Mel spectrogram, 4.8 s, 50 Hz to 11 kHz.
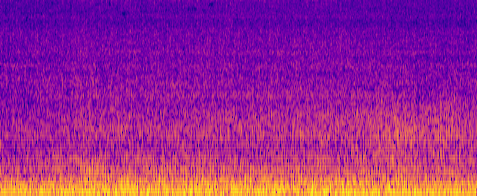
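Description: Sukhoi SU-31 aerobatic plane idling in the MSFS 2020 flight simulator with a custom sound pack, a steady low rumbling drone that holds evenly throughout with no voices.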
